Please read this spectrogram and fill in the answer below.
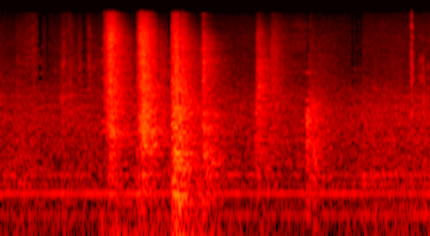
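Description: Hands working on a wooden interior door: a few short scuffing strokes about a second in, a soft thump near the middle, then a couple of lighter scuffs.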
